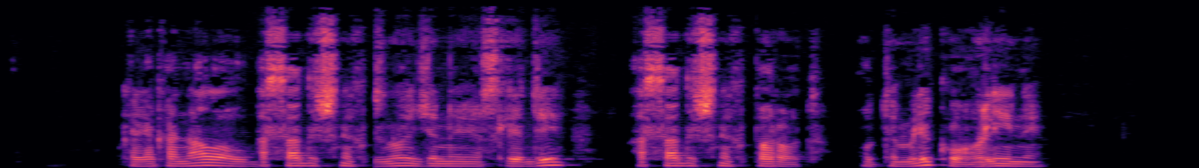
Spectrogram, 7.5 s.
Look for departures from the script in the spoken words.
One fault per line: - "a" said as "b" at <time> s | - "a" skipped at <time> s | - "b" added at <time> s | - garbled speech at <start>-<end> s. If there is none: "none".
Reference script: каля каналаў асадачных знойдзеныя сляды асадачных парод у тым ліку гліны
none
